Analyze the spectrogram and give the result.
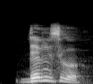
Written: demsgo

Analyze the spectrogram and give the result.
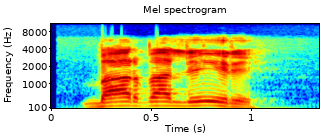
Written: barbale'ere

